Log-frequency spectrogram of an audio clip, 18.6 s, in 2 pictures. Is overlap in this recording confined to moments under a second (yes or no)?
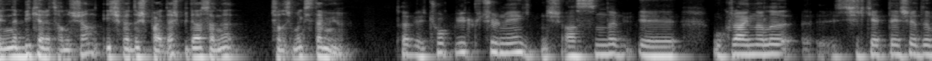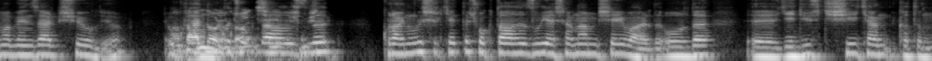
no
